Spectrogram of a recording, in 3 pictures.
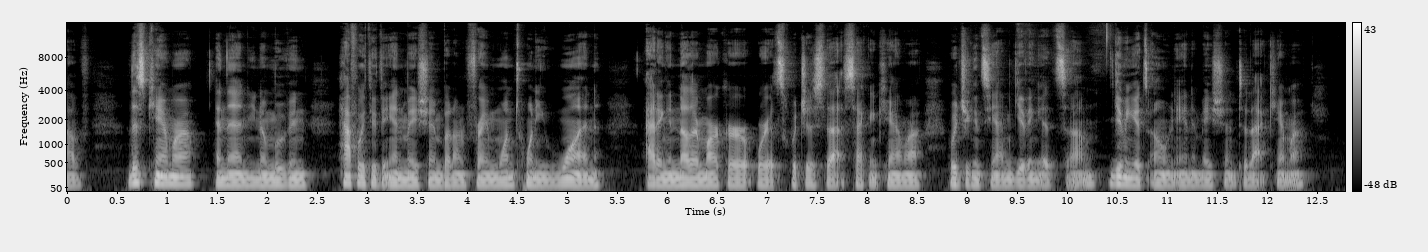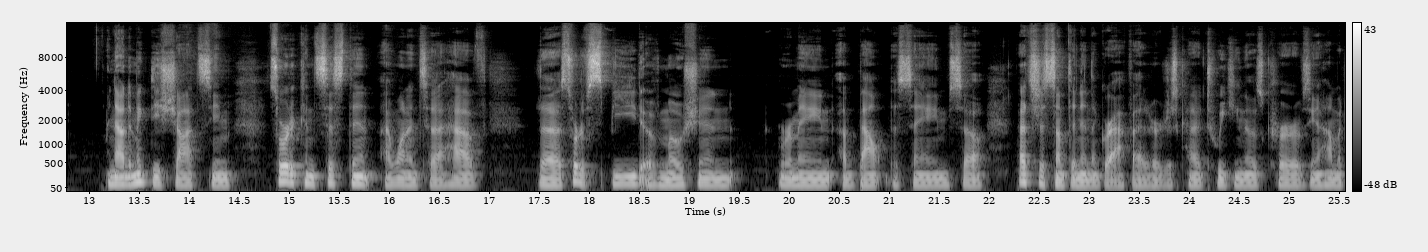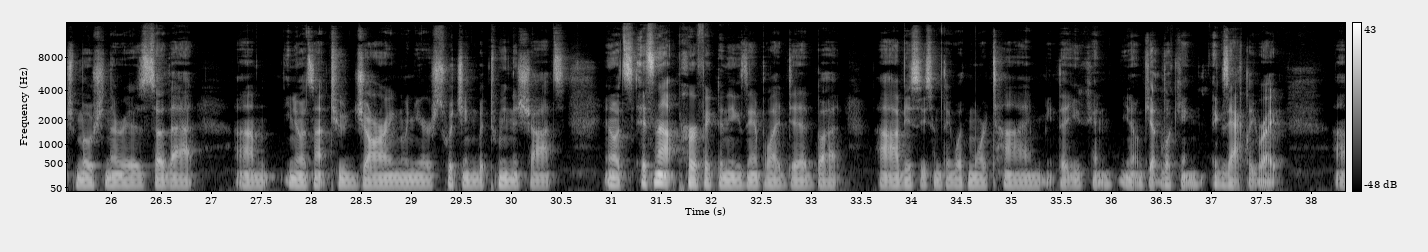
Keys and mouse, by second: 0.0-0.6 typing, 0.7-7.2 drag, 6.7-8.7 typing, 6.9 alt+a, 7.2 middle click, 8.6 click, 9.9 space, 10.7 space, 11.6 middle click, 12.0 click, 12.9 space, 13.2 middle click, 13.9-15.4 drag, 15.4-18.5 middle drag, 15.6 g, 16.8 g, 18.5-20.9 shift+drag, 18.8 g, 20.4 g, 21.1 click, 21.2 g, 21.7 r, 24.2 r, 25.2 r, 26.1-31.5 shift+drag, 26.3-31.0 typing, 32.1 click, 32.5 Tab, 33.0 1, 33.0 click, 33.4 shift+click, 33.7-36.4 middle drag, 33.7 g, 36.4 click, 36.5 shift+middle click, 37.1 shift+click, 37.2 shift+middle click, 37.4 g, 38.2 Tab.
